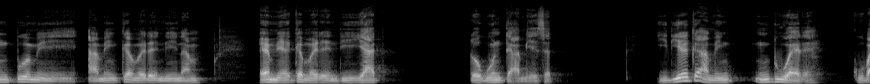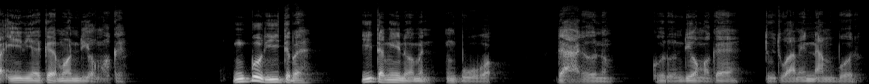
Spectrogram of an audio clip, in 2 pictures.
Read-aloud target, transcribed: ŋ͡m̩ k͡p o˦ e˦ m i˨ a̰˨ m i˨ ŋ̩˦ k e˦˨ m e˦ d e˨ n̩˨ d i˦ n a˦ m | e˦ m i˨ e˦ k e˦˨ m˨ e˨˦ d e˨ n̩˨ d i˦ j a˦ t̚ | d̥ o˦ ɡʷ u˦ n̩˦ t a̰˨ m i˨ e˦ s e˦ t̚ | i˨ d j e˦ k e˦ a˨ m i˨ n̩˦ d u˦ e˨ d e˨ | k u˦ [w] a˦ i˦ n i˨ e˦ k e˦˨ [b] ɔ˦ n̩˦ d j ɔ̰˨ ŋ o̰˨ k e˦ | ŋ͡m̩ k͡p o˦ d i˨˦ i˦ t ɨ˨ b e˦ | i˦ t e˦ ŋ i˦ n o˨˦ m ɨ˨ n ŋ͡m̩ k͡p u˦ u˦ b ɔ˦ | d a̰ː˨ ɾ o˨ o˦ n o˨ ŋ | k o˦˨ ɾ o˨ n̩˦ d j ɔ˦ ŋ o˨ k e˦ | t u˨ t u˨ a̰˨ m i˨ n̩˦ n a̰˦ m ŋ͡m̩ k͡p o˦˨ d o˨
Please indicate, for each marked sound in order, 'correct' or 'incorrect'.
incorrect, incorrect

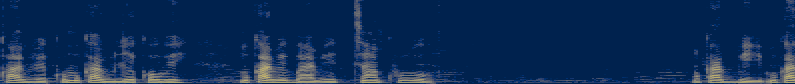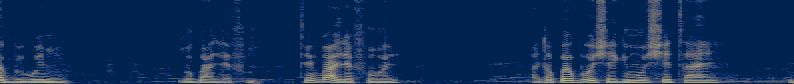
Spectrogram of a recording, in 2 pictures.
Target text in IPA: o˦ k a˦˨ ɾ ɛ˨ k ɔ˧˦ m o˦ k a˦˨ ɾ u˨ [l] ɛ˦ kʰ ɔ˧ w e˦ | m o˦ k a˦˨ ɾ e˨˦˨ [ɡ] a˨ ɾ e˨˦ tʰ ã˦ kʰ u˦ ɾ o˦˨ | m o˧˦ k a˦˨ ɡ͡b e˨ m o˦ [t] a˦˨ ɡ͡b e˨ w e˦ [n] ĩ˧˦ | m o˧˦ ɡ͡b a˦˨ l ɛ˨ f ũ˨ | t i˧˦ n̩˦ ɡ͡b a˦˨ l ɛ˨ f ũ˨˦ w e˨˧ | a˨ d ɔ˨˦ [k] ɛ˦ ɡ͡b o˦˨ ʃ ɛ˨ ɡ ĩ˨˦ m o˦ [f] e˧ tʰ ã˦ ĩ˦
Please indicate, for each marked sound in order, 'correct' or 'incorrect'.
correct, incorrect, incorrect, incorrect, incorrect, incorrect

